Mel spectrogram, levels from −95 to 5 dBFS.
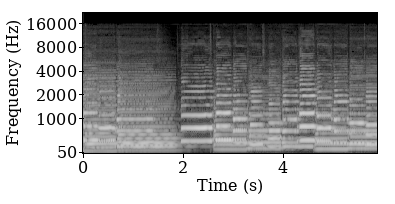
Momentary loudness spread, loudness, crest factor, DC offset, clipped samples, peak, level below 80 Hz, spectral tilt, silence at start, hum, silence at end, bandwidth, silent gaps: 6 LU; -17 LUFS; 14 dB; under 0.1%; under 0.1%; -2 dBFS; -68 dBFS; -6 dB/octave; 0 s; none; 0 s; 15.5 kHz; none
